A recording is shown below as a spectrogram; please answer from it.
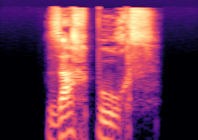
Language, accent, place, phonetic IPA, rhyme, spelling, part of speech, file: German, Germany, Berlin, [ˈzaxˌbuːxs], -axbuːxs, Sachbuchs, noun, De-Sachbuchs.ogg
- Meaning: genitive singular of Sachbuch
